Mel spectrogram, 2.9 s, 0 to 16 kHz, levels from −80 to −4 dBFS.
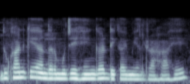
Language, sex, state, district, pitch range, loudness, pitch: Hindi, female, Arunachal Pradesh, Lower Dibang Valley, 155-185 Hz, -14 LUFS, 170 Hz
